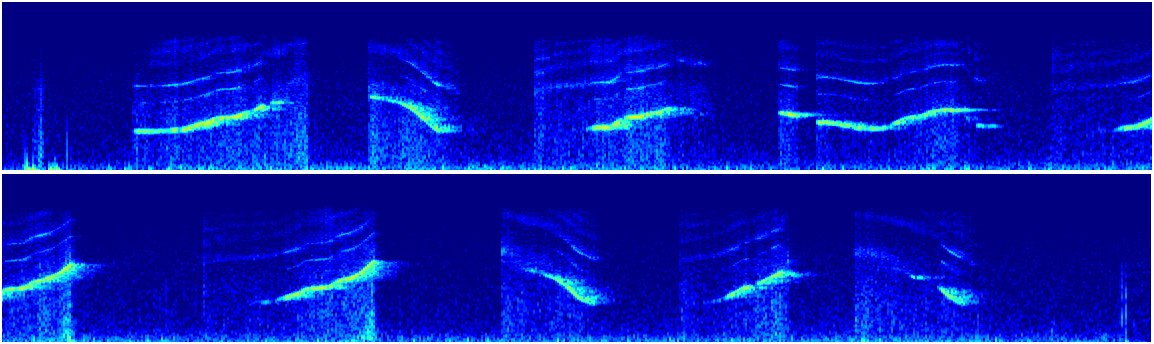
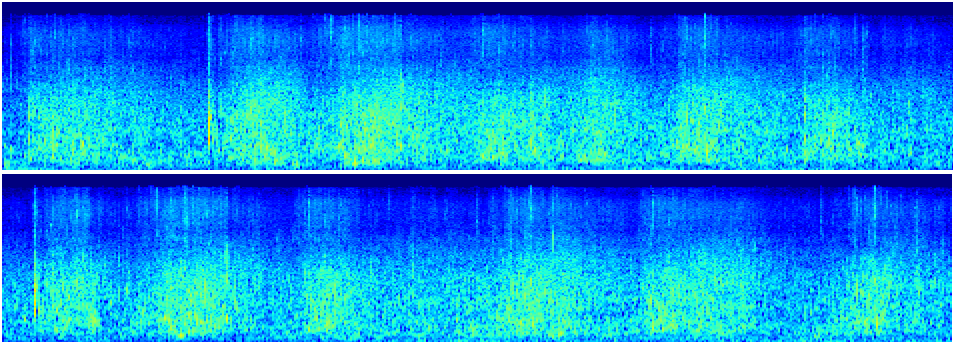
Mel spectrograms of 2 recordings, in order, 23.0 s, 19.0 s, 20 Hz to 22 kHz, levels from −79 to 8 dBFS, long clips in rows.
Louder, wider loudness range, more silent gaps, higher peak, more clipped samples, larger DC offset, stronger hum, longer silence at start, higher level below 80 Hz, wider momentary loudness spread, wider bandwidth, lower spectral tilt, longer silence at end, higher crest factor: second, -33 LUFS vs -29 LUFS; first, 6 LU vs 3 LU; neither; second, -18 dBFS vs -6 dBFS; neither; neither; neither; about the same, 0 s vs 0 s; about the same, -52 dBFS vs -54 dBFS; first, 26 LU vs 8 LU; first, 19 kHz vs 17 kHz; about the same, -2.5 dB/octave vs -2 dB/octave; about the same, 0 s vs 0 s; about the same, 20 dB vs 24 dB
